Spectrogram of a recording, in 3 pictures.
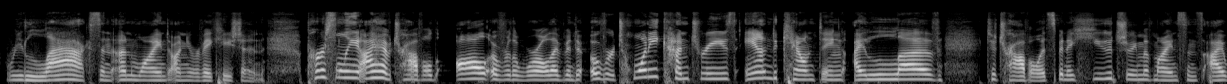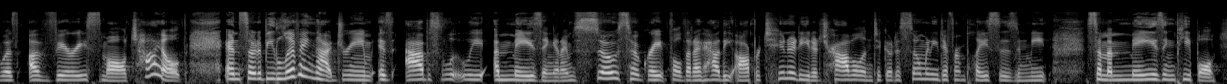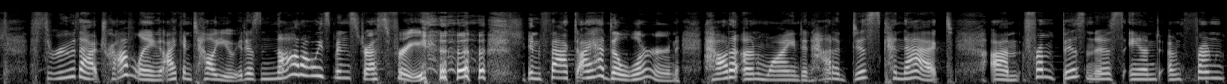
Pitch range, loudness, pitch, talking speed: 205-265 Hz, -18 LUFS, 225 Hz, 175 wpm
